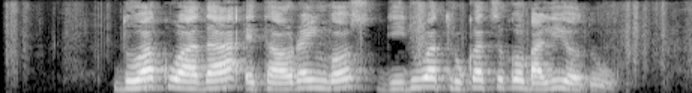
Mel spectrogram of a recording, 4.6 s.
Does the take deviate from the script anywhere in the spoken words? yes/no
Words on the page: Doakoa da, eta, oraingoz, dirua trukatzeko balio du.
no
